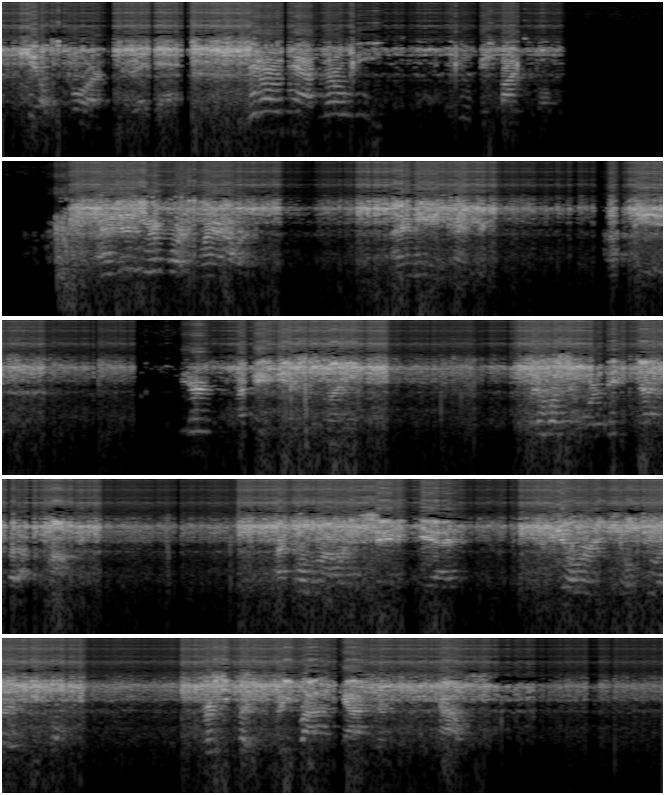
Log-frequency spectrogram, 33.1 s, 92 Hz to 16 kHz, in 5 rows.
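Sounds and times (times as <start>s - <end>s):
voices speaking on film soundtrack: 0.0s - 3.8s, 4.4s - 5.6s, 7.1s - 9.3s, 10.4s - 11.6s, 12.6s - 13.7s, 15.0s - 17.1s, 17.8s - 20.8s, 22.2s - 27.3s, 28.2s - 31.4s.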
